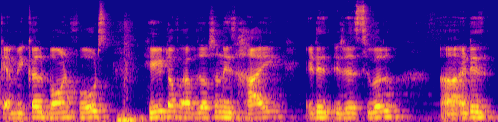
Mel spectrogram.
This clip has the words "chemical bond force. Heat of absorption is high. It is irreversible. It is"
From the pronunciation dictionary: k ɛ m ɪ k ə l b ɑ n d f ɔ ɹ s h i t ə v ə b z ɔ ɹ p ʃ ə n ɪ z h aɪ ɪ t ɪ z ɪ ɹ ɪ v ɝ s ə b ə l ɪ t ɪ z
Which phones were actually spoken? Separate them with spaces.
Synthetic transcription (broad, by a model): k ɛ m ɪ k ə l b ɑ n d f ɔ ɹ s h i t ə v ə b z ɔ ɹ ʃ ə n ɪ z h aɪ ɪ t ɪ z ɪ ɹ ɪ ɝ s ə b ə l ɪ t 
